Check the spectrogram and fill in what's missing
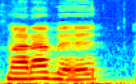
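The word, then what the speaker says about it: Marabet: My name is Maravet Morales, and I go by she or her. And I'm on social media as Maravet 510. And it's spelled M-A-R-A-B as in blue, E-T, and 510 for Oakland.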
